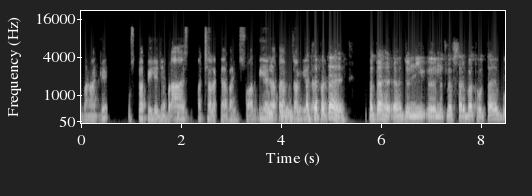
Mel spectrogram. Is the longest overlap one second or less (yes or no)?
no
